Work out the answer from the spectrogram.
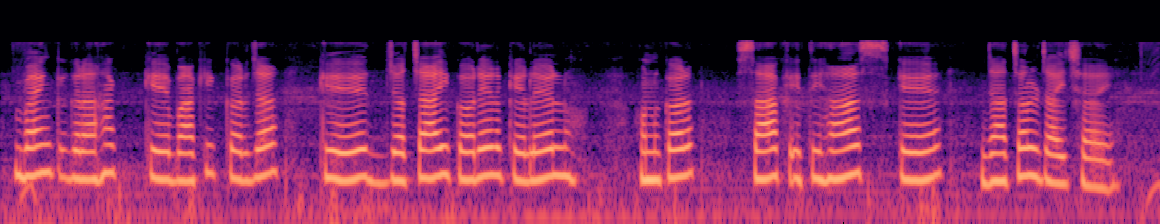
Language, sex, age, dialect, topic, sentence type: Magahi, male, 18-24, Western, banking, statement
